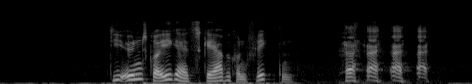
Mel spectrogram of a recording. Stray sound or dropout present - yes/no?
yes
